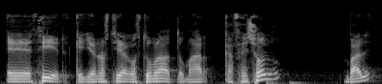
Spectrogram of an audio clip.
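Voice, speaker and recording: A man's voice: medium pitch, expressive, fairly quick, a little mellow. A young man from Spain, co-hosting a casual chat and telling a rambling story, often laughing and saying "tío". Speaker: co-host.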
